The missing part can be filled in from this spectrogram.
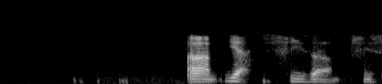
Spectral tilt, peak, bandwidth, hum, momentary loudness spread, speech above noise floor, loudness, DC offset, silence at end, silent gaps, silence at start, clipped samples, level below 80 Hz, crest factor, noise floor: -2.5 dB/octave; 0 dBFS; 4.2 kHz; none; 22 LU; 49 dB; -22 LUFS; under 0.1%; 0.1 s; none; 1.85 s; under 0.1%; -62 dBFS; 26 dB; -71 dBFS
